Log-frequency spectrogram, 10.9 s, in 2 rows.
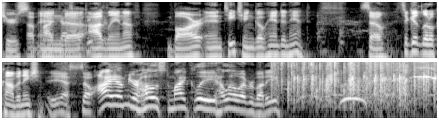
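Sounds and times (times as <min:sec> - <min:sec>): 
speech: 0:00.0 - 0:09.8
clap-button applause sound effect: 0:08.8 - 0:10.8
rising-and-falling whistle tone: 0:10.5 - 0:10.8.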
